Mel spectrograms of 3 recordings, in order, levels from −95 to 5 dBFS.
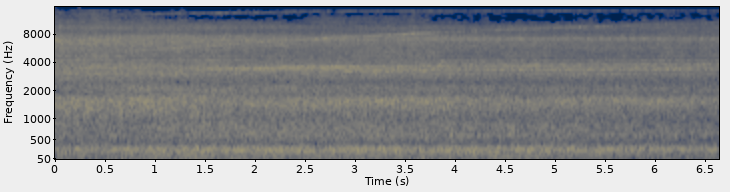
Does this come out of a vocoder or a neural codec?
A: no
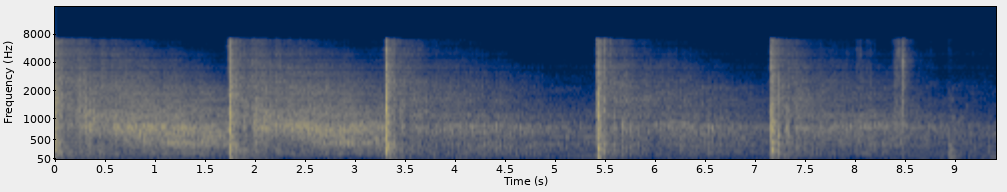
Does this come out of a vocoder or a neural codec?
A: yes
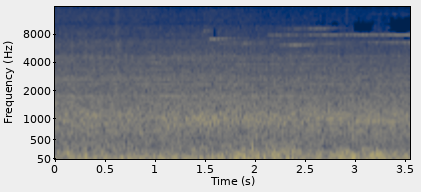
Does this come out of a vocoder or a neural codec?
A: no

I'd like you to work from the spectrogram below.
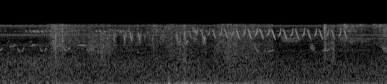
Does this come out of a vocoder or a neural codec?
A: no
